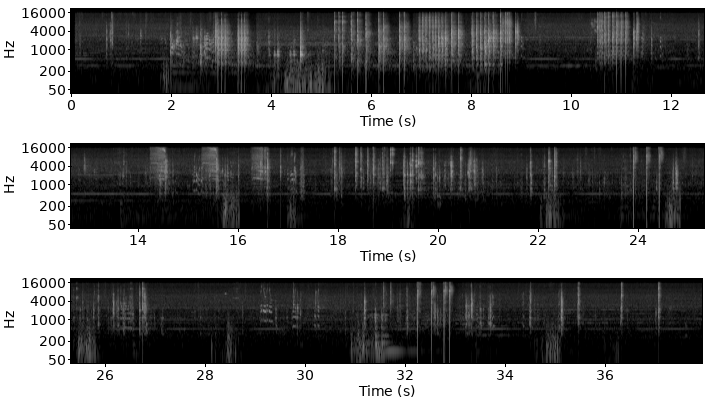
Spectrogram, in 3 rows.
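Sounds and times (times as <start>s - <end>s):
cordless drill driving screws: 14.2s - 14.6s
wooden parts knocking together: 31.0s - 31.9s.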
